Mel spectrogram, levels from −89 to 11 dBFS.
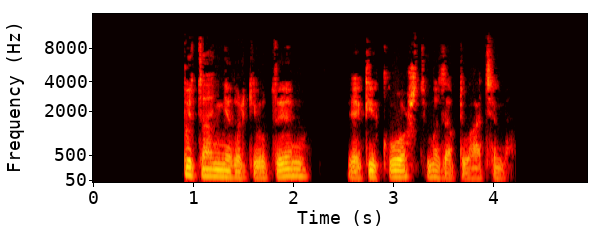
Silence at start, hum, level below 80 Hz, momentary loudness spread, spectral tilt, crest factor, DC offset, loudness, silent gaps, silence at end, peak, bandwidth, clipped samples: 0.9 s; none; -52 dBFS; 8 LU; -6 dB/octave; 20 dB; under 0.1%; -27 LUFS; 2.18-2.26 s, 2.32-2.52 s; 0.8 s; -10 dBFS; 10.5 kHz; under 0.1%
